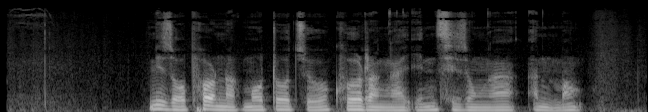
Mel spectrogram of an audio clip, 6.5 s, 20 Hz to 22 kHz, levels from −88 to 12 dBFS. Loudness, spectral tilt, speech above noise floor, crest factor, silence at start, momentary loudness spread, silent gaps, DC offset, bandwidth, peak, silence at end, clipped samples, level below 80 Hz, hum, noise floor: -22 LUFS; -6.5 dB/octave; 39 dB; 18 dB; 1.5 s; 9 LU; none; under 0.1%; 15.5 kHz; -4 dBFS; 0.7 s; under 0.1%; -50 dBFS; none; -60 dBFS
